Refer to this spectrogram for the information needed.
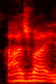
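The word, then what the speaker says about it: ajvar: Ajwa is the best.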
